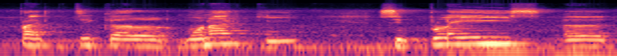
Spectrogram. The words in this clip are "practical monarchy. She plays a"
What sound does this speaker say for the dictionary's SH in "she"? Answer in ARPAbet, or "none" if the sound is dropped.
S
